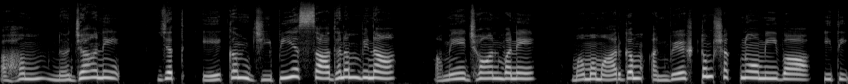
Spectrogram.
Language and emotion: Sanskrit, fearful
